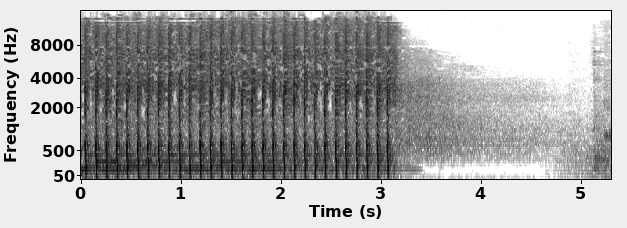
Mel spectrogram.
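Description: Soldiers fire a rapid, evenly spaced burst of automatic gunfire as a radio drama effect, loud and close for about three seconds, then it cuts off into a fading echo and faint hiss.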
